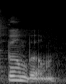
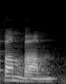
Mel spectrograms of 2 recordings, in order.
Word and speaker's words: Bum Bum: right on the inside pronounce boom boom because it will make your heart go boom boom there you go so it's boom boom cream so everyone out there who's calling it bum bum cuz I know the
